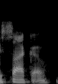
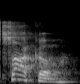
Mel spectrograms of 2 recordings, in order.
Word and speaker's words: Sako: or seiko sacco seiko how do you say that some people say seiko some people say psycho well officially at saco but we're americans we can say seiko can we not uh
